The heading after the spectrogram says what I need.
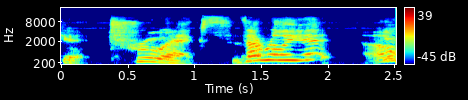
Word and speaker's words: Truex: Just like it's spelled. You're kidding. And I noticed you're a she, her. It's like true. Yeah, I'm PC. True. Woke. Okay. I like it. Truex.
